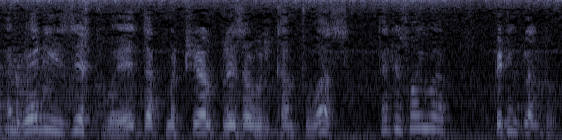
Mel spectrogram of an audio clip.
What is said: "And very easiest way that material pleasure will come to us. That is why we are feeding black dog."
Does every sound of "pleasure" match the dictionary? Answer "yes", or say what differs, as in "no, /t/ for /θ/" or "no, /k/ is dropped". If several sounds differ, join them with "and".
no, /s/ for /ʒ/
